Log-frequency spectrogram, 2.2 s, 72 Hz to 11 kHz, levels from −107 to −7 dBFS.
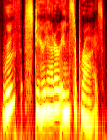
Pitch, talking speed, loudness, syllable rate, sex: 195 Hz, 165 wpm, -16 LUFS, 4.6 syllables/s, female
